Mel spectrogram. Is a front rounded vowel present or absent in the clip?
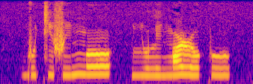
absent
